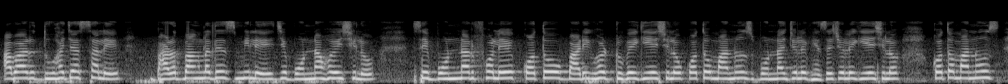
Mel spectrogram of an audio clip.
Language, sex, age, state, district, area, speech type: Bengali, female, 30-45, West Bengal, Nadia, urban, spontaneous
